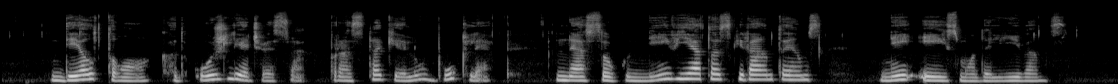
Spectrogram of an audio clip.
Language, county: Lithuanian, Vilnius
